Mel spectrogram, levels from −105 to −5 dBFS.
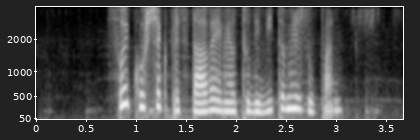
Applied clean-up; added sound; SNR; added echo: neural separator model SepFormer DNS4.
